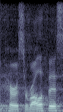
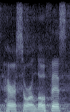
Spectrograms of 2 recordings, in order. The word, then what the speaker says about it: parasaurolophus: a juvenile parasophalorus okay people tell me i say it wrong i say paracerophus you could say parasaurolophus honestly if you say it with a lot of gusto no one's going to tell you you're wrong but so everyone say hi to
